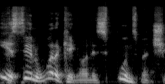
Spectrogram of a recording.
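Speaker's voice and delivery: toned-down proper accent, not exaggerated, swooping pitch. Showing the accent used in a commercial instead: more proper accent. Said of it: "a more proper accent".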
